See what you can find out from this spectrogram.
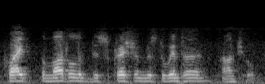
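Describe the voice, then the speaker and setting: An actor playing a shrewd, haughty doctor detective in an old-time radio mystery, speaking pedantically with hesitant pauses. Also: male voice, fairly high pitch, level tone, lightly acted. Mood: dry, condescending. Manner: pompous, pedantic, hesitant "uh" mid-sentence. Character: shrewd, haughty male doctor sleuth, coolly condescending. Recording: dull, muffled old radio recording.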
